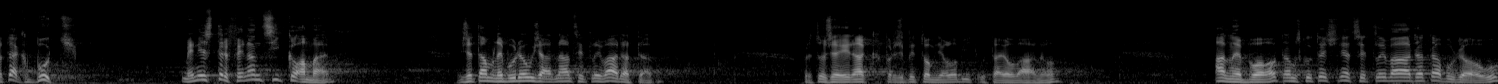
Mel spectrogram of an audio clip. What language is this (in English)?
Czech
